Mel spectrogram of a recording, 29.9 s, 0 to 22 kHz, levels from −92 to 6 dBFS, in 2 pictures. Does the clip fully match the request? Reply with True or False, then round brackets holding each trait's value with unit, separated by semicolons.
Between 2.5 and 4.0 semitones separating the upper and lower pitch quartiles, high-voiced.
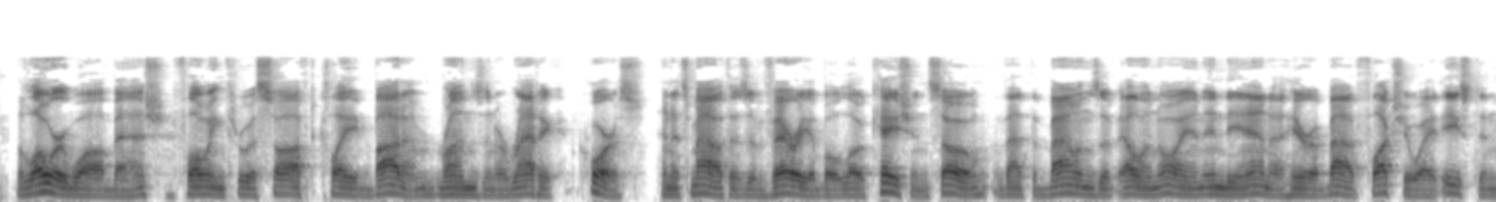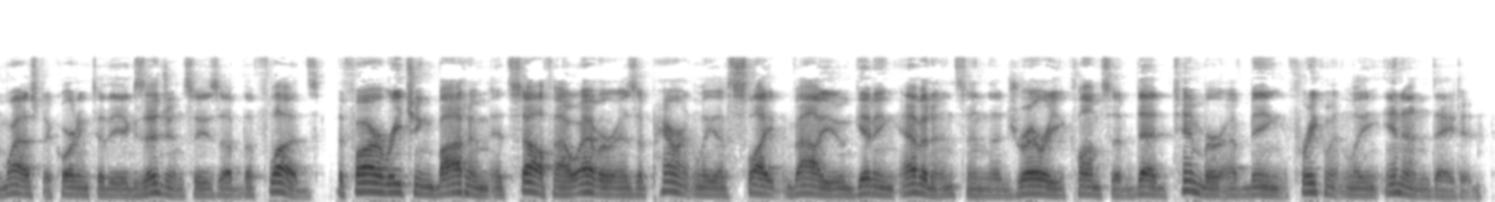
False (3.5 semitones; 100 Hz)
